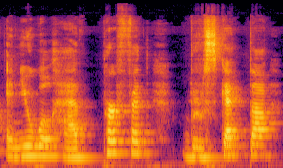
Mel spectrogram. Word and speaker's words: bruschetta: You want to pronounce this like the sound in ask. It's a hard C sound.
